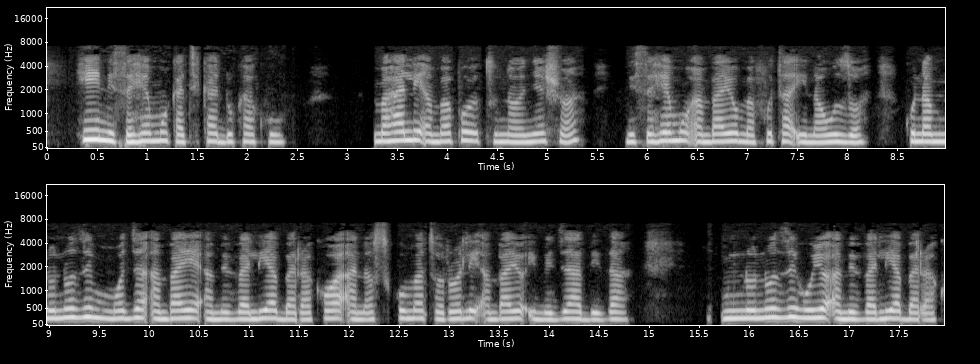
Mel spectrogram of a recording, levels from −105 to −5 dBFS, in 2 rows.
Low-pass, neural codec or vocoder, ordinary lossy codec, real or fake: 7.2 kHz; none; MP3, 48 kbps; real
